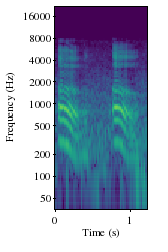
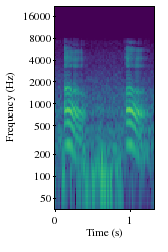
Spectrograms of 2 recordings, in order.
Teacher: কিন্তু সংস্কৃতের ক্ষেত্রে ঠোঁটটা গোল করা যাবে না। সংস্কৃতের ক্ষেত্রে ঠোঁটটা 2 পাশে প্রসারিত হবে। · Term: অ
